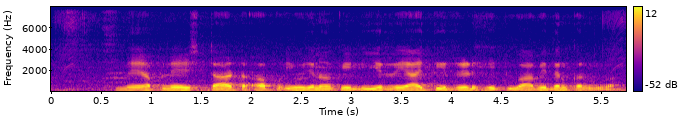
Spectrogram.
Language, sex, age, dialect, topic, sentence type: Hindi, male, 31-35, Kanauji Braj Bhasha, banking, statement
